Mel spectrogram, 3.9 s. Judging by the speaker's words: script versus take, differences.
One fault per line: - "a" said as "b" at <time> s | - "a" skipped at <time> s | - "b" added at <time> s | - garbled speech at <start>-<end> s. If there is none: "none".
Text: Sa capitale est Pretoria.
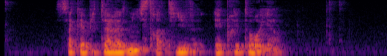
- "administrative" added at 1.1 s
